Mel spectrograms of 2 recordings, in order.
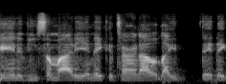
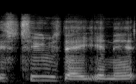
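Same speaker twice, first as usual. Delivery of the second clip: put-on British accent, pitched up, slow and drawn out; 6 semitones higher than usual. Asked in a group to try a British impression: British accent impression. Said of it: "I thought you were Davey for a second".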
